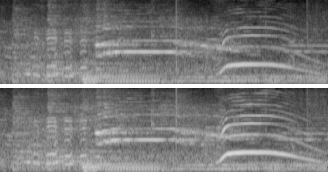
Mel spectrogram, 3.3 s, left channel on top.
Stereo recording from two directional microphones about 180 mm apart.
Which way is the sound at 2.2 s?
55° right (ahead or behind).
